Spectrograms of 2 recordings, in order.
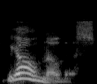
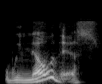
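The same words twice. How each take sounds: First: All lifted much higher and leaned on; stress on all. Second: Said in the usual way. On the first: Acted. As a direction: hit the word all hard and high. Rhetorical build, repeated with emphasis.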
